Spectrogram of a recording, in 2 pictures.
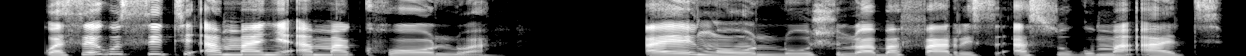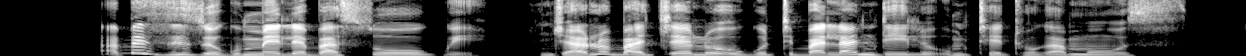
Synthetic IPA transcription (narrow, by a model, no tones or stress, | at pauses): ɣwaseɣusitʰiʔamaɲɛʔamakʰɔlwa̰ː | jɛŋoluɬulwaβafarisiʔasuɣuma̰ʔatʰi̥ | a̰βezizwɛɣumɛlɛβasɔːɣwɛ̰ | nd͡ʒʱalɔβat͡ʃʼɛlwɛuɣutʰiβalandʱɛlɛ̰ʔum̩tʰɛtʰɔɣamoːsi̥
